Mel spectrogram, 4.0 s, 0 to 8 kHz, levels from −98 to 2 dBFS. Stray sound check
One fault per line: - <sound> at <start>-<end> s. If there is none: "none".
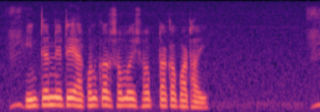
none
